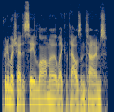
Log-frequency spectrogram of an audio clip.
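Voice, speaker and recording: A man's voice: deep voice, quick pace, smooth, no room sound, clean studio sound. A man hosting a casual vlog as an amateur voice impressionist, chatting to viewers.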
